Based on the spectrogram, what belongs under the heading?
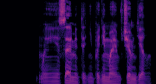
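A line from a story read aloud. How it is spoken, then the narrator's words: Grumbling. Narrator (Russian): проворчал чей-то голос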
